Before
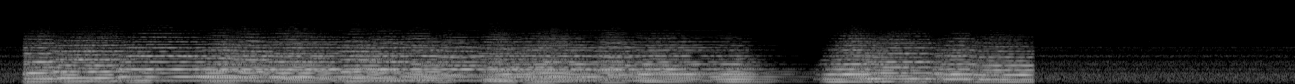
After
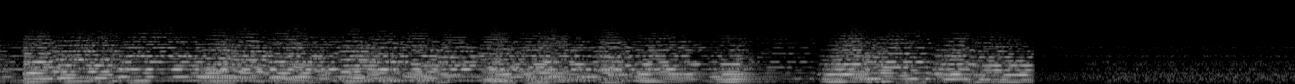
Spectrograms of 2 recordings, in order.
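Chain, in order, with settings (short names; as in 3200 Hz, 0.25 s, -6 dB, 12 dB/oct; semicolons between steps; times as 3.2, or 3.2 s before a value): reverse echo 1.162 s -14 dB; reverb removal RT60 1.6 s; dynamic EQ 940 Hz, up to +4 dB, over -44 dBFS, Q 1.9; gain -1 dB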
